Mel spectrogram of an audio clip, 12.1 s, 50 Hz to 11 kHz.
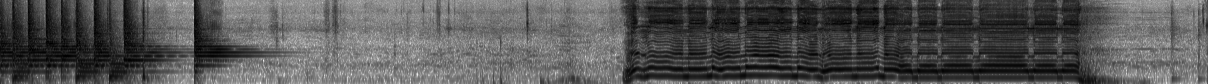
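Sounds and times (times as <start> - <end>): fast ringing drumming: 0.0 - 2.7.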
